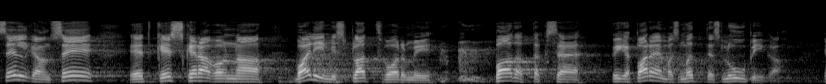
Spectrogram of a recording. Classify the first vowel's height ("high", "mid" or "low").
mid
